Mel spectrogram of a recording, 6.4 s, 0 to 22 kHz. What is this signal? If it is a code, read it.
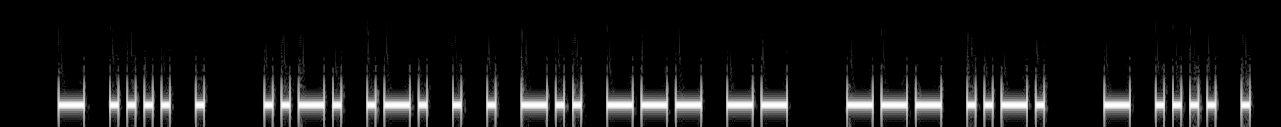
Morse code, heard as a keyed tone, about 28 wpm, 700 Hz. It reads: THE FREEDOM OF THE
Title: Sentences from Top 800 Words 28wpm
